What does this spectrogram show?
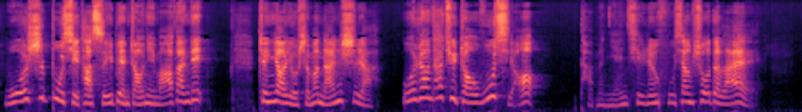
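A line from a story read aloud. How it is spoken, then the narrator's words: Laughing. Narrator (Chinese): 梅启良笑道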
